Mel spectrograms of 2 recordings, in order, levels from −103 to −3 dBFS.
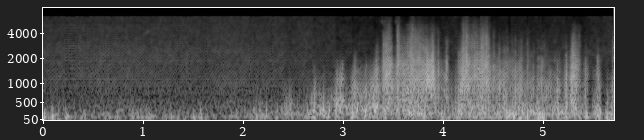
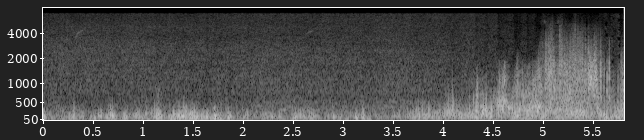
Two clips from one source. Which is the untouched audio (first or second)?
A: second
